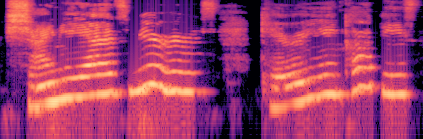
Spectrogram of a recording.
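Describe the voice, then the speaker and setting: A woman's voice: sits high, sing-song, drawn-out words, darkish tone. A middle-aged woman hosting children's storytime, reading a picture book aloud expressively with asides, drawing out words in a home bathroom. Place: small home bathroom, indoors. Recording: slightly distant microphone in a room.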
